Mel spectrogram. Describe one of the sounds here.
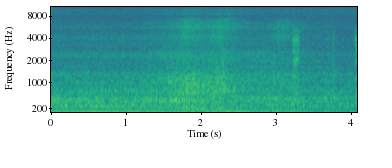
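A truck passes by in the other direction.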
